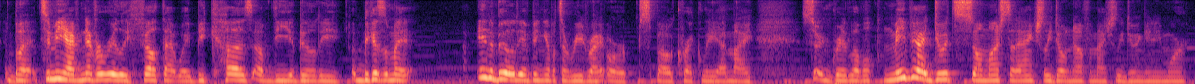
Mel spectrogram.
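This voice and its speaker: Hiccuping as he goes, a young gaming video creator chats his way through reading a quiz, rambling, fixing his own slips, and laughing at what he says. He talks fast in a high, mellow voice over soft background music.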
